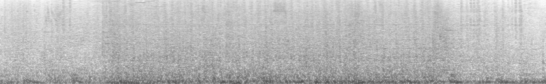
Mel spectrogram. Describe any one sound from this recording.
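A fiery blast roars loudly and then dies down.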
